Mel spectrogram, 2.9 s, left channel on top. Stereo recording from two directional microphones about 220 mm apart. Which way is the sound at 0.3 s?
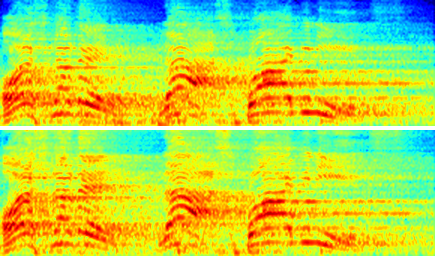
Centre (ahead or behind).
